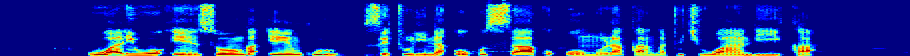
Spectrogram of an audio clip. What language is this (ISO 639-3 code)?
lug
